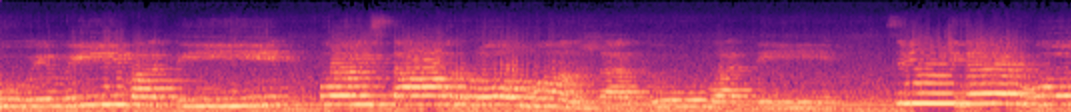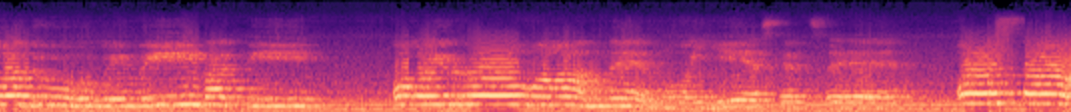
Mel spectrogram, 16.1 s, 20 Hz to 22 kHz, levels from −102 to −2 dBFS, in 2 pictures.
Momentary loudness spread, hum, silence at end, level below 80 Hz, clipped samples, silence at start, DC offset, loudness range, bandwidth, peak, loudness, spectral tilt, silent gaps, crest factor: 7 LU; none; 0 s; -30 dBFS; under 0.1%; 0 s; under 0.1%; 2 LU; 11 kHz; -6 dBFS; -16 LUFS; -7.5 dB/octave; none; 10 dB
